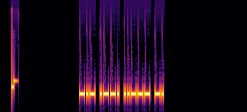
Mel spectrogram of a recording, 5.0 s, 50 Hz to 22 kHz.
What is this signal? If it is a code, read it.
Morse code, heard as a keyed tone, about 36 wpm, 700 Hz. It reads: KP2N
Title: K1USN SST QSO Practice - 35wpm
